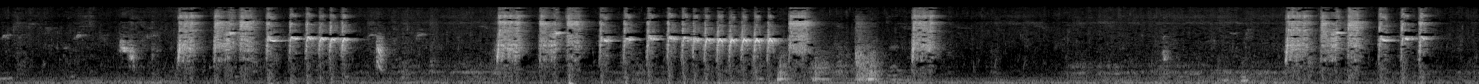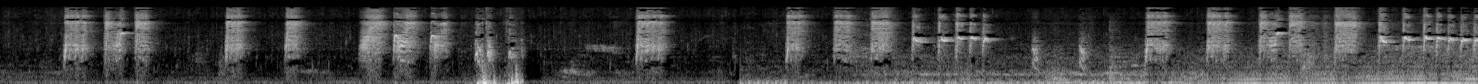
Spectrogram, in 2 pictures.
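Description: Grey-cheeked bulbul (cucak jenggot) singing in repeated bursts of rapid, harsh chattering notes, each with a short whistled phrase, several seconds apart. A low hum comes in about two-thirds of the way through.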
